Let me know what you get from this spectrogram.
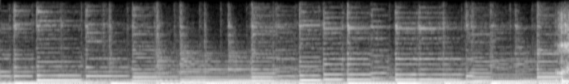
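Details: Steady plucked-string instrumental music plays, with no animal sounds. A melody steps between sustained notes over a low accompaniment throughout.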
